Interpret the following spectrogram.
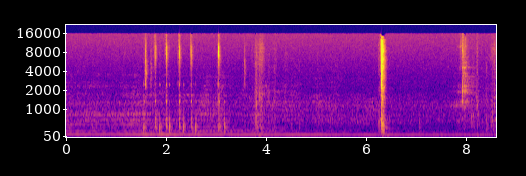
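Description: Several light clicks from the push buttons on a battery monitor panel, then one sharp click about six seconds in from the ON/OFF rocker switch that works a remote solar disconnect solenoid. A steady low hum runs underneath.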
